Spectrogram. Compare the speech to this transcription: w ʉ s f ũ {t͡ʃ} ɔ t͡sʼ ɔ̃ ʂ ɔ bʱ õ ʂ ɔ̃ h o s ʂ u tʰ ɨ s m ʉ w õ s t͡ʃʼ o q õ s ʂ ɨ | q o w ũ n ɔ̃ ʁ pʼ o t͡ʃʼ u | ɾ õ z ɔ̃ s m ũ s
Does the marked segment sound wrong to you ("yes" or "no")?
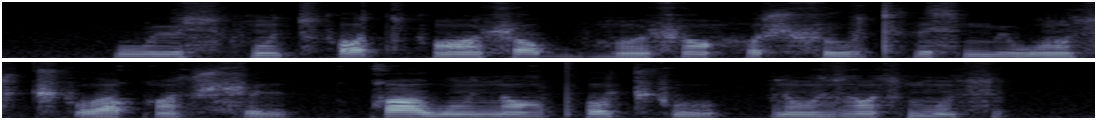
yes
